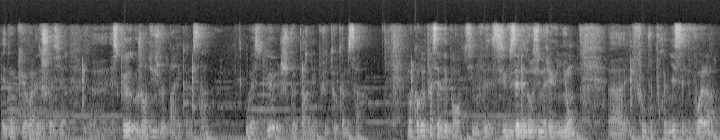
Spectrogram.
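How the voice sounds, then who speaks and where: A man's voice: medium pitch, brisk, warm tone, roomy sound, faint music behind. A man coaching in a casual, playful, joking way, rambling with many fillers. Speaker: wellness coach.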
